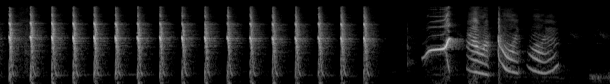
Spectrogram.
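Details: Pet talking parrot giving a rapid train of about sixteen sharp clicks, roughly four per second, then a pause and several loud rising and falling whistled calls with rich harmonics.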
